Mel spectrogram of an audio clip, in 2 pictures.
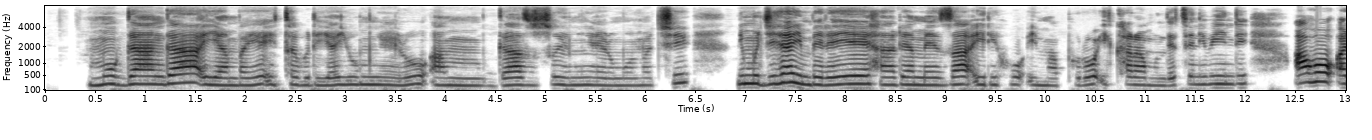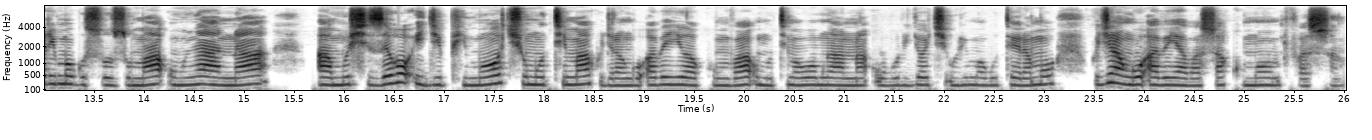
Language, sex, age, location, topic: Kinyarwanda, female, 25-35, Kigali, health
